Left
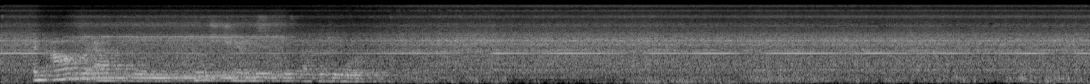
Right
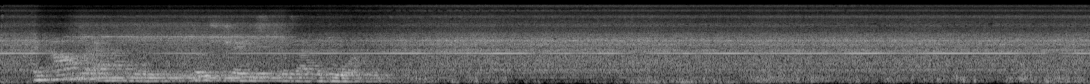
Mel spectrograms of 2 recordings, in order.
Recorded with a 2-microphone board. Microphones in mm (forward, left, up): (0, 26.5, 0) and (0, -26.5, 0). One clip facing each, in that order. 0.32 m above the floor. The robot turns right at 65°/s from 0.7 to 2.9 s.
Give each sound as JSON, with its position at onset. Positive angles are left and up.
{"t": 0.3, "sound": "a woman speaking", "azimuth_deg": 135, "distance_m": 1.9}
